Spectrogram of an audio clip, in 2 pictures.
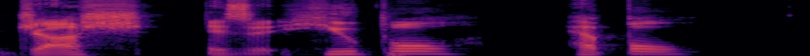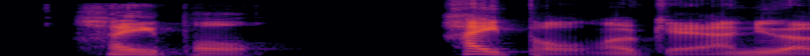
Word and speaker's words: Heupel: Heupel. Heupel. Okay, I knew I was pronouncing it wrong.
